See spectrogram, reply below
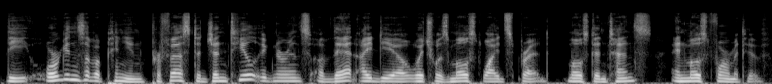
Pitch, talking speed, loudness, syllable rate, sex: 150 Hz, 155 wpm, -17 LUFS, 5.1 syllables/s, male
